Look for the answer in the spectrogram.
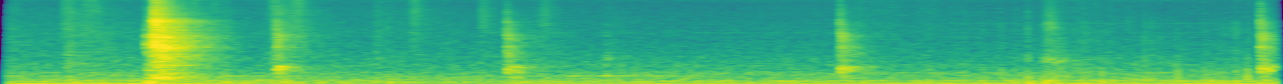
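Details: Condo unit, September: a handful of sharp, uneven knocks over a low steady hum. Pipes behind the kitchen wall knock constantly day and night, audible through the kitchen and living area; cause not found.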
